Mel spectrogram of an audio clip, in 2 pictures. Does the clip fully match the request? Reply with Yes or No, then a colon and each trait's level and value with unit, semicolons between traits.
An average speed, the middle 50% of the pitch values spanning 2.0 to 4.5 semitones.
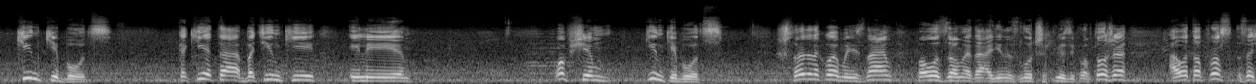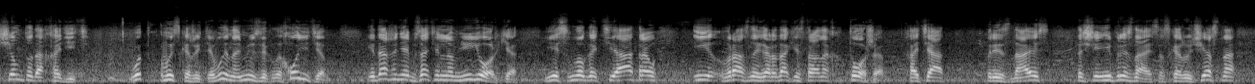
Yes: average, 145 wpm; average, 4.0 semitones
